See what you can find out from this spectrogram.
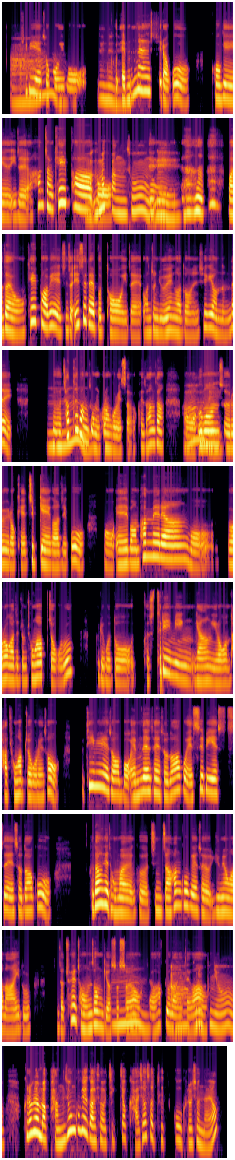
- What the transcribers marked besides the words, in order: tapping; other background noise; laugh
- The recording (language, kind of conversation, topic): Korean, podcast, 미디어(라디오, TV, 유튜브)가 너의 음악 취향을 어떻게 만들었어?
